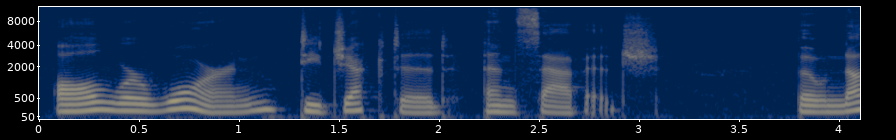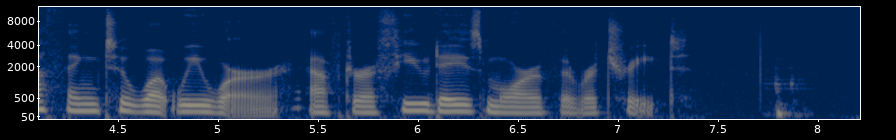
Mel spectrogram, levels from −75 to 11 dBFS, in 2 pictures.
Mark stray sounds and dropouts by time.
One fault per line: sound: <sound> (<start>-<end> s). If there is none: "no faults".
sound: thud (7.7-8.0 s)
